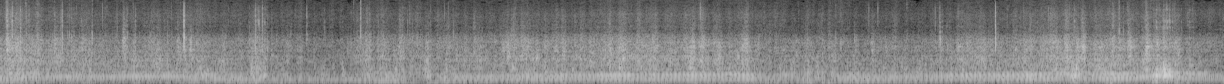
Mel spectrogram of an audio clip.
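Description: Subaru Impreza STI rallycross car's turbocharged flat-four engine running hard on a dirt course, heard from inside the cabin. Its note rises and falls and breaks off briefly a few times, over a steady hiss of tyres on loose dirt and the patter of stones ticking against the body.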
